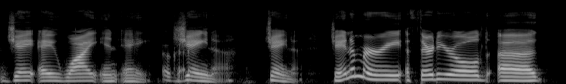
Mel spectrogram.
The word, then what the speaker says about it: Jayna: I say sometimes say Jana, but it's Jana, Jayna.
